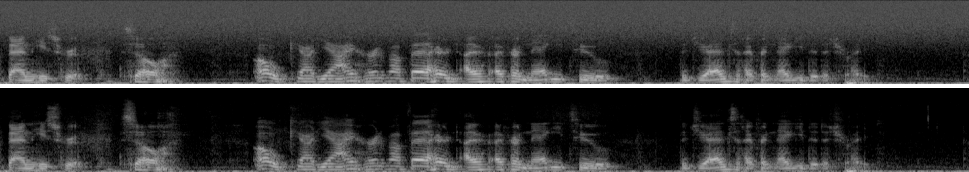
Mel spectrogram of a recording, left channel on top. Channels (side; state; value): left; noise; hiss, 4 dB below the sound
